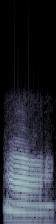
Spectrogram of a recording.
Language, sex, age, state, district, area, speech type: Maithili, female, 30-45, Bihar, Supaul, rural, conversation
